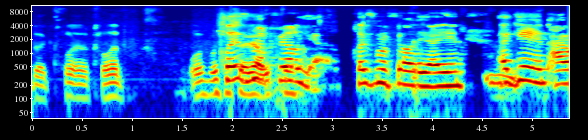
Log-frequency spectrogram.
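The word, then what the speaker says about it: klismaphilia: But yeah, that is pronounced clismophilia.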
